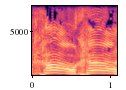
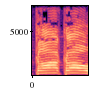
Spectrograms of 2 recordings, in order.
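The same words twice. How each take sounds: First: Stylish, breath-led "ha, ha" caw; Western-accented crow caw. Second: Plain imitated "Ka, ka"; ordinary crow caw. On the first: Retold or imitated. Preacher mimicking American crows, stylish accented caw. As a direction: caw "ha, ha" with a little foreign style. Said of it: "With accent". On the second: Preacher showing every nation's crow, plain "Ka, ka". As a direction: caw a simple open "Ka, ka". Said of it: "Every nation crow said".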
